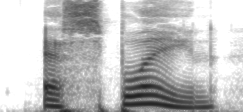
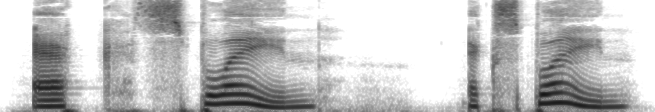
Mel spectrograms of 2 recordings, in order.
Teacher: be careful in words like explain to include the k sound sometimes students pronounce it like esplain but that's not correct it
